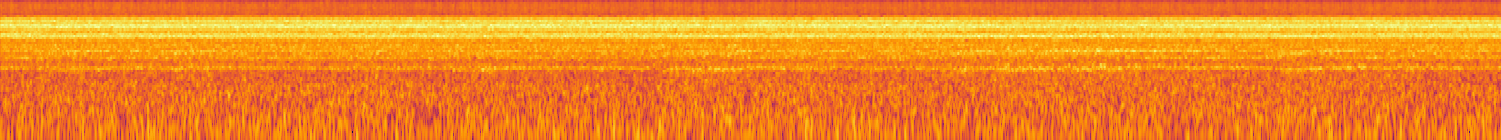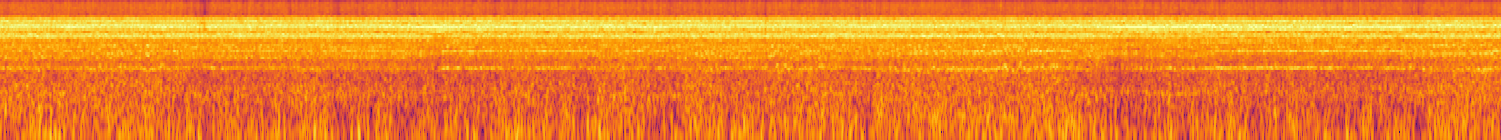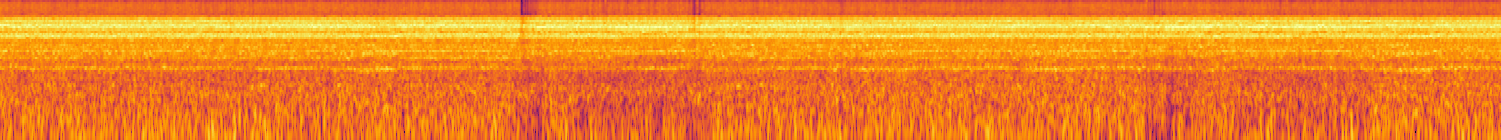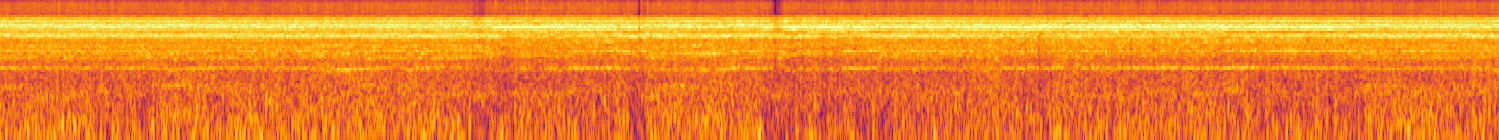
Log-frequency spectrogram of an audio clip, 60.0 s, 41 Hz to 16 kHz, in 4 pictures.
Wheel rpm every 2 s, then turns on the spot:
230, 230, 230, 230, 230, 210, 230, 230, 230, 230, 230, 220, 210, 220, 230, 230, 230, 230, 220, 230, 230, 230, 230, 230, 230, 220, 220, 220, 220, 230.
none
